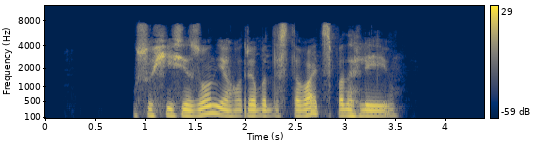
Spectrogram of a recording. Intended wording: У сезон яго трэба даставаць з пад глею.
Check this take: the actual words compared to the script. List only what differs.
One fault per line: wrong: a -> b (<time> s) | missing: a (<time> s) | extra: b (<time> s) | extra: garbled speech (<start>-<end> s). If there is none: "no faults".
extra: сухі (1.0 s)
